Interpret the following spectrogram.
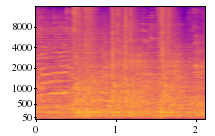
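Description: Shooting-gallery rifle shots: sharp cracks about half a second in and twice more near the end, over background music and voices.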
